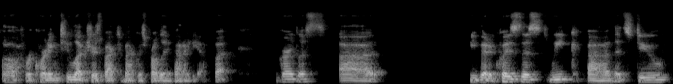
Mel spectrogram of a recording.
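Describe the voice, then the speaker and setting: A man lecturing on a recorded class, hoarse and losing his voice, talking loosely with many fillers and restarts. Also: sits low, fairly quick, a little mellow. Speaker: university lecturer.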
